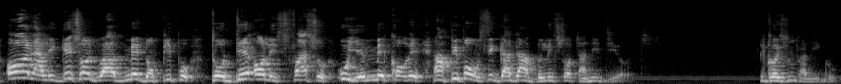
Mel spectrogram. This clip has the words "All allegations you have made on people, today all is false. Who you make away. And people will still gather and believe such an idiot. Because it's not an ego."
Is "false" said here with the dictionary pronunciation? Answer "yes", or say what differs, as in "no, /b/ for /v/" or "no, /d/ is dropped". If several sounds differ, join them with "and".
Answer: no, /l/ is dropped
